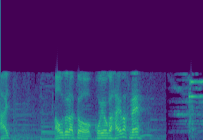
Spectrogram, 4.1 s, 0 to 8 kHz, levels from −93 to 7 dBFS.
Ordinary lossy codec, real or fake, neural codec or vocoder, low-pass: AAC, 16 kbps; real; none; 7.2 kHz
